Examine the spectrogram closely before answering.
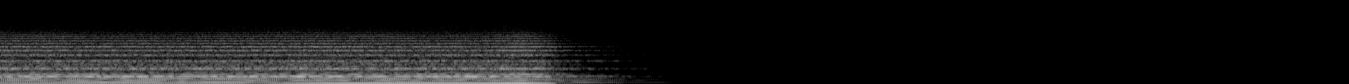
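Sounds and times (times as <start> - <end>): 
string orchestra playing an intermezzo: 0.0 - 6.0.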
